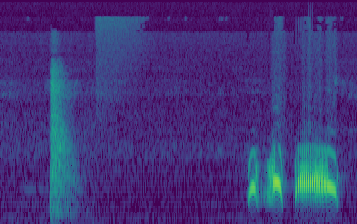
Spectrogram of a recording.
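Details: Spotted dove decoy cooing to lure wild doves: a short noisy rustle, silence, then two quick arched notes and a longer rough coo.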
